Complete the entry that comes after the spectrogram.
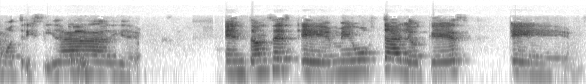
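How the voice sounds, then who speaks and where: A woman speaks very slowly at a fairly high pitch in a monotone, flat delivery. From Lanús, Buenos Aires, Argentina. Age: 20s. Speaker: dancer, actress and occupational therapist. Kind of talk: interview answer.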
